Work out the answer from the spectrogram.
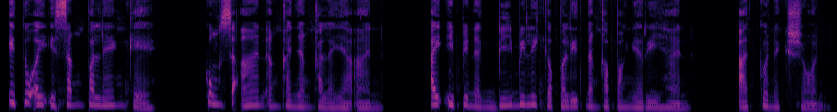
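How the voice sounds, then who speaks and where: A woman's voice: sits low, lively intonation, moderate pace, mellow, no echo, clean studio sound. A woman reading a scripted, dramatic love story as a storyteller.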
